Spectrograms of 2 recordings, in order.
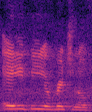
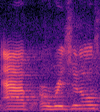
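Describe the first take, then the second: First: The start is said as two letters, 'A B'. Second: The start is said as one syllable, 'ab'. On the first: The speaker calls it right. "but it's A B Originals" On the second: The speaker calls it wrong. "I'm saying Ab Originals"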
